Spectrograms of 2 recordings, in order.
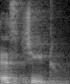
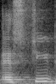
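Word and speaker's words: escheat: इसको पढ़ते ई इसमें साइलेंट है तो इसको पढ़ते हैं एस चीट। तो एस चीट क्या होता है, बेसिकली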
